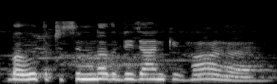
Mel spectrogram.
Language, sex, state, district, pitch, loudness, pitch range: Hindi, female, Bihar, Sitamarhi, 235 Hz, -15 LUFS, 220-240 Hz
